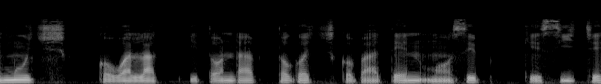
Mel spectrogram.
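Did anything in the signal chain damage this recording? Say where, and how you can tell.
Yes. Throughout, the speech sounds watery and swirly with nothing above 8.4 kHz, which points to the codec stage: likely MP3 compression near 32 kbps, truncating treble.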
